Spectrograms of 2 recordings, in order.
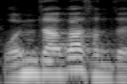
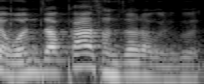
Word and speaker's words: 원자가 전자: 원자가 전자 이게 아니라 바깥쪽, 뭐 가쪽이라고 해서 가쪽, 원자 바깥쪽에 있는 전자. 읽을 때 원자과 전자라고 읽으시는 게 좋아요. 원자가 전자라기보다 원자과 전자라고 읽으시면 그게 더 나아.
